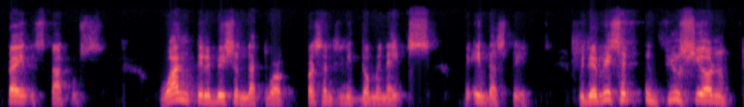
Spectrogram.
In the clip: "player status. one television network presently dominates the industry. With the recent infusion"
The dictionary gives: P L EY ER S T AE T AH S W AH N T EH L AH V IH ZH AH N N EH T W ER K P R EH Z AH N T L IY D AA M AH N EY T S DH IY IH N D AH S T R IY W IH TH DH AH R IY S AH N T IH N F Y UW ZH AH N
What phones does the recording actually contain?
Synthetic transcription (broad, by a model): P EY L S T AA T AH S W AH N T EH L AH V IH SH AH N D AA T W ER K P R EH S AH N T L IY D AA M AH N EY T S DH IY IH N D AH S T R IY W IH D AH R IY S AH N T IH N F Y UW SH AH N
